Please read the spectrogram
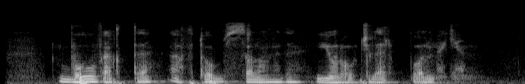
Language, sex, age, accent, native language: Uzbek, male, 25-34, Toshkent shahri, Uzbek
